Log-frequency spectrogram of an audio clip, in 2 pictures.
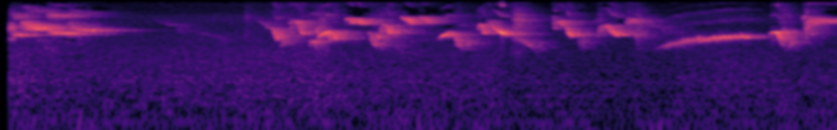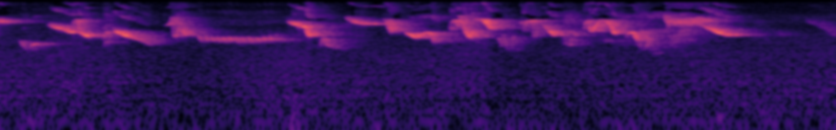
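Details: Black-throat mule, a canary hybrid, singing a fast run of high chirps, trills and downward sweeps, with a clear opening phrase, a short pause, then nearly continuous twittering over a quiet background.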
